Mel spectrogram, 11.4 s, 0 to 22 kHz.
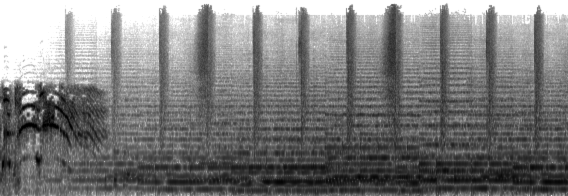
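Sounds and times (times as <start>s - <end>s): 
loud shrill screaming voices: 0.2s - 2.1s
sustained droning music: 2.0s - 11.3s.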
